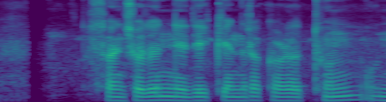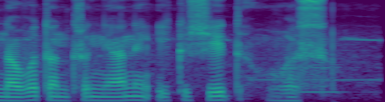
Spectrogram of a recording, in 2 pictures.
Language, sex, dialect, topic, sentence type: Marathi, male, Northern Konkan, banking, statement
